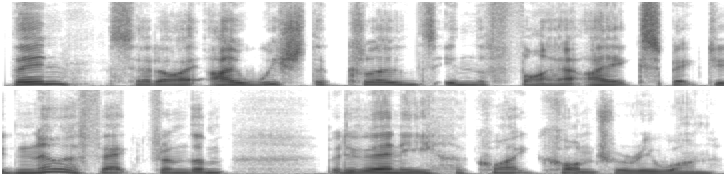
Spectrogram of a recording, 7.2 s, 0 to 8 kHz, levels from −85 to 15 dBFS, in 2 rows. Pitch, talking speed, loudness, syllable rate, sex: 160 Hz, 190 wpm, -20 LUFS, 5.1 syllables/s, male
